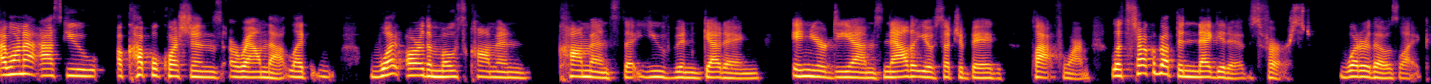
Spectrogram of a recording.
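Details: Adult woman speaking; normal fluent speech.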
